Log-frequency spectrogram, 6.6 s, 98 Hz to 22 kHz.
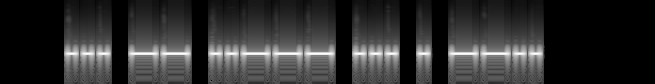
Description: Morse code, heard as a keyed tone, about 15 wpm, 700 Hz. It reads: SM2SEZ
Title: DXCC-100 Call Signs - 6 Characters - 15wpm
